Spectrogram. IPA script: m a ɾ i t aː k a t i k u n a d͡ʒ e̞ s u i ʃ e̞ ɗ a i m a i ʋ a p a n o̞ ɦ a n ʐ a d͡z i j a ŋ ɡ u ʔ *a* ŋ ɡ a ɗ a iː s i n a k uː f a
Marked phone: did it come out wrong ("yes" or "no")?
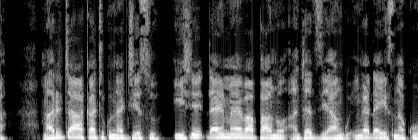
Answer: yes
